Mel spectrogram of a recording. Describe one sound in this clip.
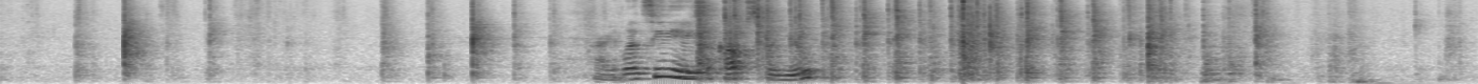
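Playing cards riffle and flick with quick, crisp snaps.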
